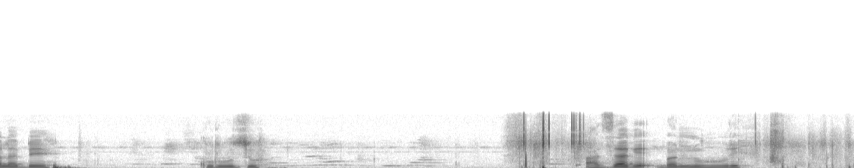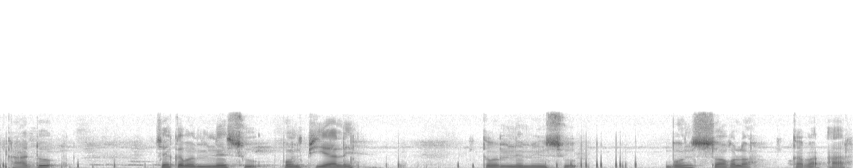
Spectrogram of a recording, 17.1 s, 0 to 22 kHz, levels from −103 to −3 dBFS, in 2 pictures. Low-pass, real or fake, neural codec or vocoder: 7.2 kHz; real; none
